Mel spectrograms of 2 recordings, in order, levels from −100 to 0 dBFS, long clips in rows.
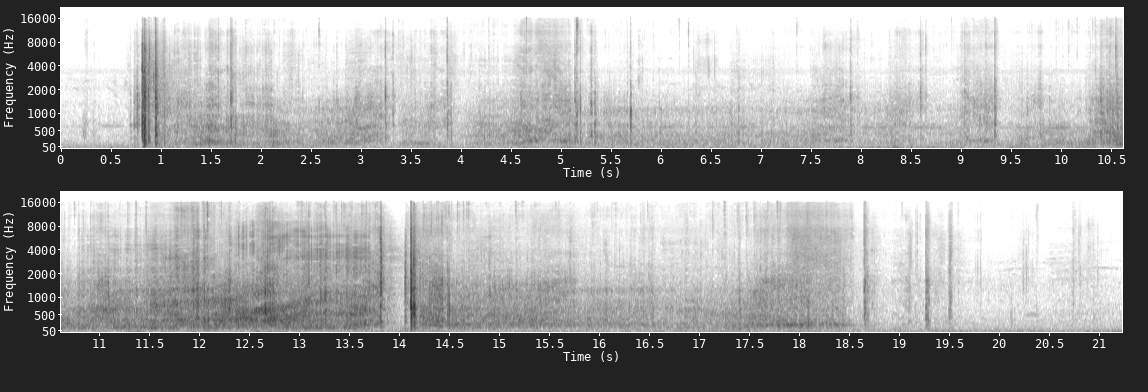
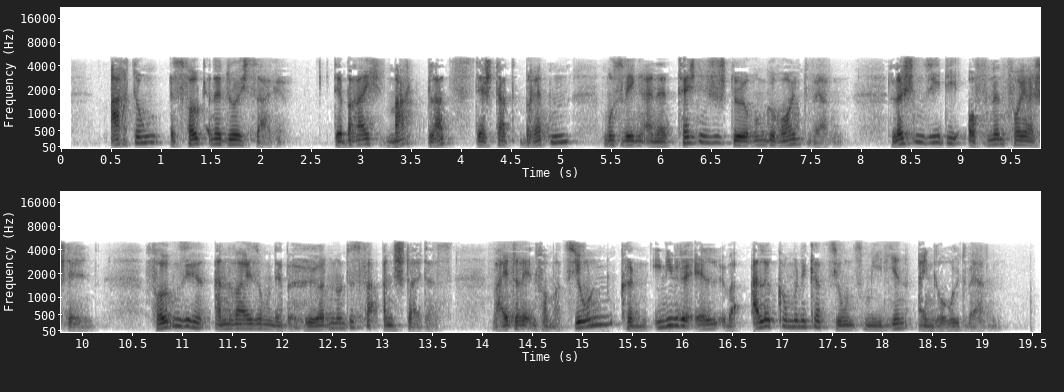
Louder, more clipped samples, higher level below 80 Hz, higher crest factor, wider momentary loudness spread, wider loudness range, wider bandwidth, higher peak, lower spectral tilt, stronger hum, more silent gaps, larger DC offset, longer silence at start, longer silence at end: second, -36 LUFS vs -24 LUFS; neither; first, -66 dBFS vs -72 dBFS; first, 36 dB vs 24 dB; first, 27 LU vs 11 LU; first, 23 LU vs 2 LU; first, 16.5 kHz vs 5.4 kHz; about the same, -4 dBFS vs -2 dBFS; second, -3.5 dB/octave vs -7 dB/octave; neither; neither; neither; first, 0.75 s vs 0.5 s; second, 0 s vs 0.45 s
